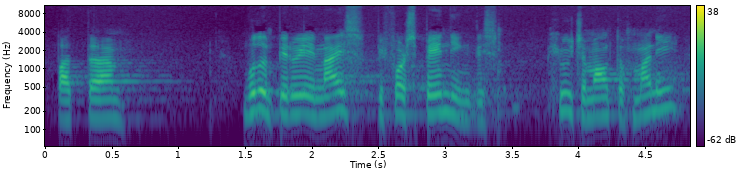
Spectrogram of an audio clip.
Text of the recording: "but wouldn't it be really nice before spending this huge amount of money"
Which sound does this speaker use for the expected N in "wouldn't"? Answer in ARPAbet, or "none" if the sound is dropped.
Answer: N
